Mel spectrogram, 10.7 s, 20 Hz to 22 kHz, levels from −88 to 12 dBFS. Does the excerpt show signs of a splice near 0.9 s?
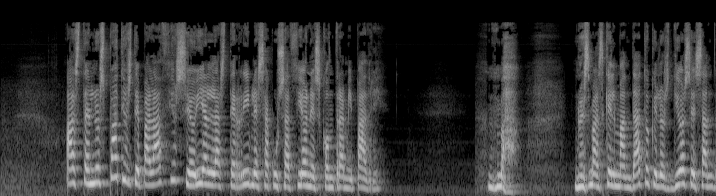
no; 1 cut; at 7.1 s

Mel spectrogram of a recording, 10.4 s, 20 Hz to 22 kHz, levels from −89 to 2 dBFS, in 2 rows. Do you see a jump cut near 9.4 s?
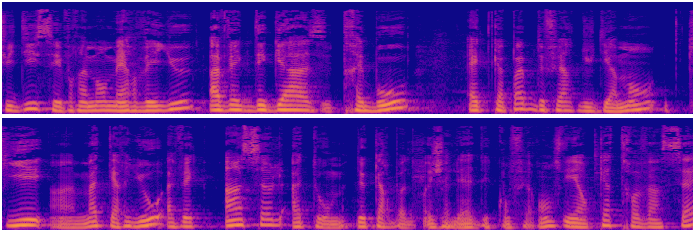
yes; 2 cuts; at 8.2 s, 9.4 s

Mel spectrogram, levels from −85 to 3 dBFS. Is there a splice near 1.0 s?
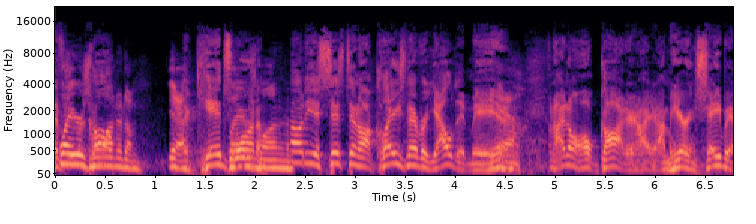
no; 2 cuts; at 2.3 s, 4.9 s

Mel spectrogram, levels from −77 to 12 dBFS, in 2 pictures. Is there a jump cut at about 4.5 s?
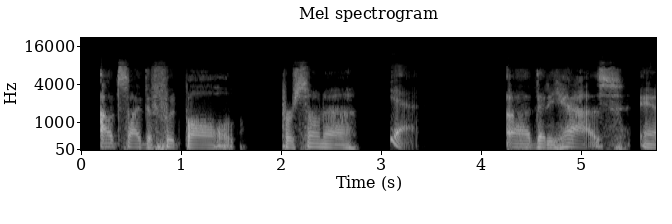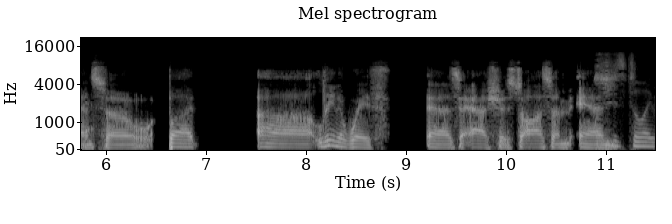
no; 2 cuts; at 6.4 s, 10.1 s

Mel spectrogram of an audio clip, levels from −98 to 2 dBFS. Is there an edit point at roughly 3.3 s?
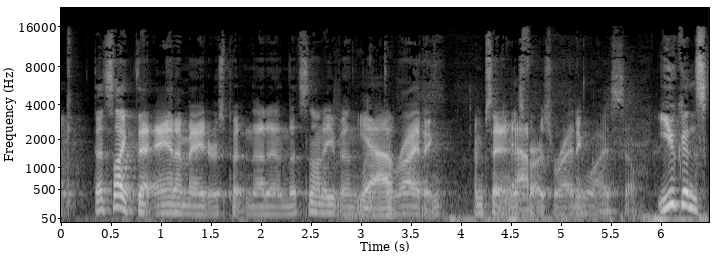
no; 0 cuts

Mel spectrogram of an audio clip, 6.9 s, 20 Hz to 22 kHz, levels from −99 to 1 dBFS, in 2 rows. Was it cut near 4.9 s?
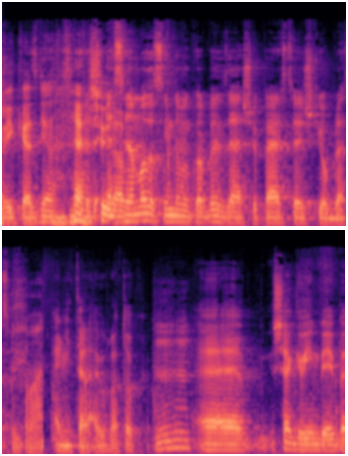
yes; 2 cuts; at 3.8 s, 4.9 s

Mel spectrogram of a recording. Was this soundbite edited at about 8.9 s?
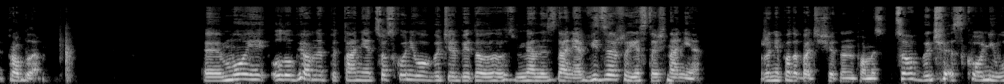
no; 0 cuts

